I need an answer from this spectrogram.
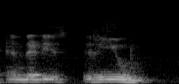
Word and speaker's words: Rheum: Next remedy, is जो बच्चों में यूज होती है, एंड दैट इज रियूम। क्या है इसका स्पेलिंग? RHEUM, रियूम।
